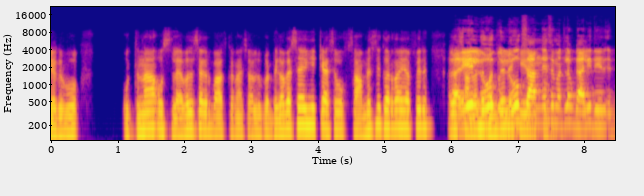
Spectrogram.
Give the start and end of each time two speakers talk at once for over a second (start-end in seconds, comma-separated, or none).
6.1-7.5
